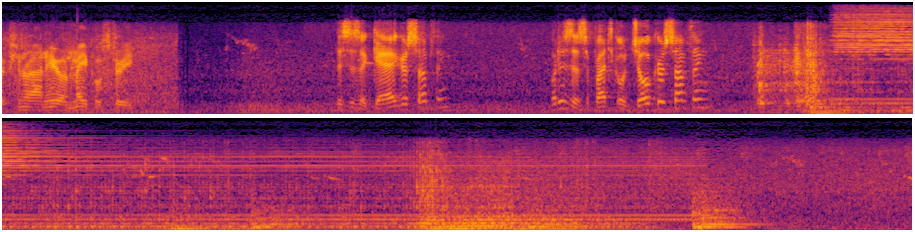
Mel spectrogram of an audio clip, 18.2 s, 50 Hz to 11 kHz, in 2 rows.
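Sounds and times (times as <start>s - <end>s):
speech: 0.0s - 1.6s, 3.4s - 4.6s, 5.5s - 8.8s
car engine starting, idling and revving: 7.5s - 17.3s.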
